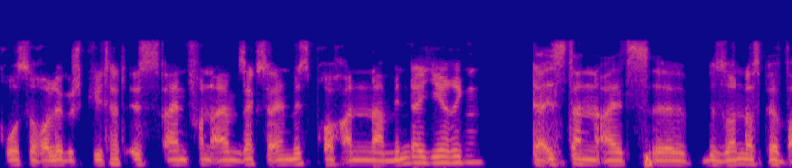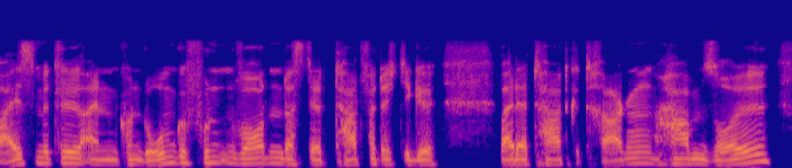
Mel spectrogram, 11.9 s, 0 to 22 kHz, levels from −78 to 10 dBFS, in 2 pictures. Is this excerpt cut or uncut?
cut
